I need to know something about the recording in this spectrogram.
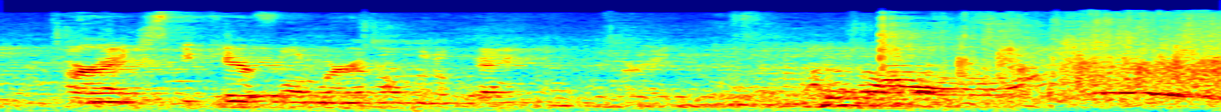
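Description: A woman speaks loudly in a large hall.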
